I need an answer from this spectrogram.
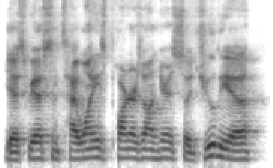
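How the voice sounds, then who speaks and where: A man's voice: mid-range voice, steady tone, a little fast. A man hosting an online team call, giving a promotional, motivational introduction with repeated emphasis. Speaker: host introducing a guest leader.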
